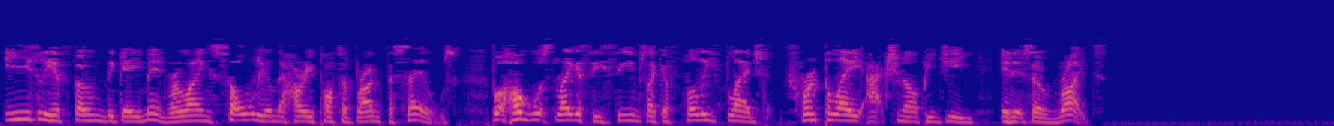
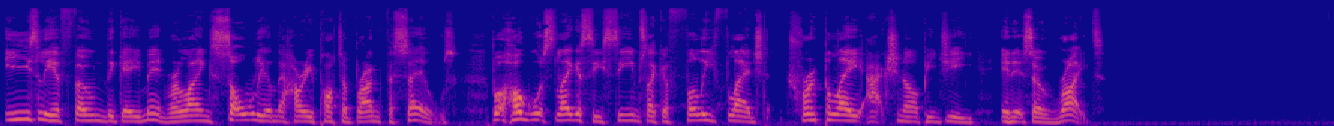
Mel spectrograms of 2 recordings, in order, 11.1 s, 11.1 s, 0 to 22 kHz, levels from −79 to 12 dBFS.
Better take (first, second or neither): second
